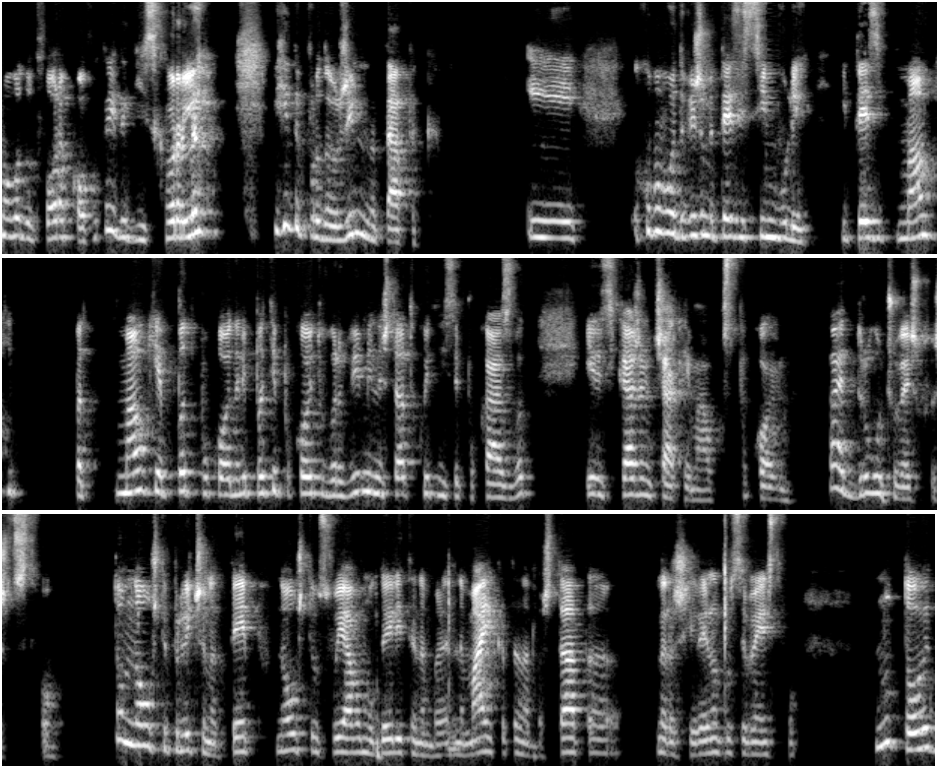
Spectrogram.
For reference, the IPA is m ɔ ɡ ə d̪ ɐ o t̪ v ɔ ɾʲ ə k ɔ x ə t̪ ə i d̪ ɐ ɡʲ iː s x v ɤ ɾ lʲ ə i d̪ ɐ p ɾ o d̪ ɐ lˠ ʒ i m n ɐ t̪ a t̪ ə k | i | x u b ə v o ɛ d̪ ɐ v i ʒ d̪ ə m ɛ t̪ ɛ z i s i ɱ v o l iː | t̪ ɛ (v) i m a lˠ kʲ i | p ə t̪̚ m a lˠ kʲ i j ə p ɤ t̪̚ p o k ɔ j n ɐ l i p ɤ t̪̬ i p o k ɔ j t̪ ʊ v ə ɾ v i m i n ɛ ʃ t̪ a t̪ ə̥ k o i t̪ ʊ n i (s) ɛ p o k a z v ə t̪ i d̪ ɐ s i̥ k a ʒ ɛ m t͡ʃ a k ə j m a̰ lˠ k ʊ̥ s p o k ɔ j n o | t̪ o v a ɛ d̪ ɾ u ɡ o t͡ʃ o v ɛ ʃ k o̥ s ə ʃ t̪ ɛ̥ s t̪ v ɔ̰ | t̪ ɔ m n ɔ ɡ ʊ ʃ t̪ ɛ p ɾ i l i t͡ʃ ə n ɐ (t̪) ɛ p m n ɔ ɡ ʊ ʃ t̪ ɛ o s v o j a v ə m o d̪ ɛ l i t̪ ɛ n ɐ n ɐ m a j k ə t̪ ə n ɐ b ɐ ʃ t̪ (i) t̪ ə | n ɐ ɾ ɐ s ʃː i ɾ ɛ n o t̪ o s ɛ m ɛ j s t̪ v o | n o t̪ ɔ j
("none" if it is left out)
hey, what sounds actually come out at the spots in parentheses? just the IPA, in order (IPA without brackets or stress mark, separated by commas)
z, s, t̪, a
